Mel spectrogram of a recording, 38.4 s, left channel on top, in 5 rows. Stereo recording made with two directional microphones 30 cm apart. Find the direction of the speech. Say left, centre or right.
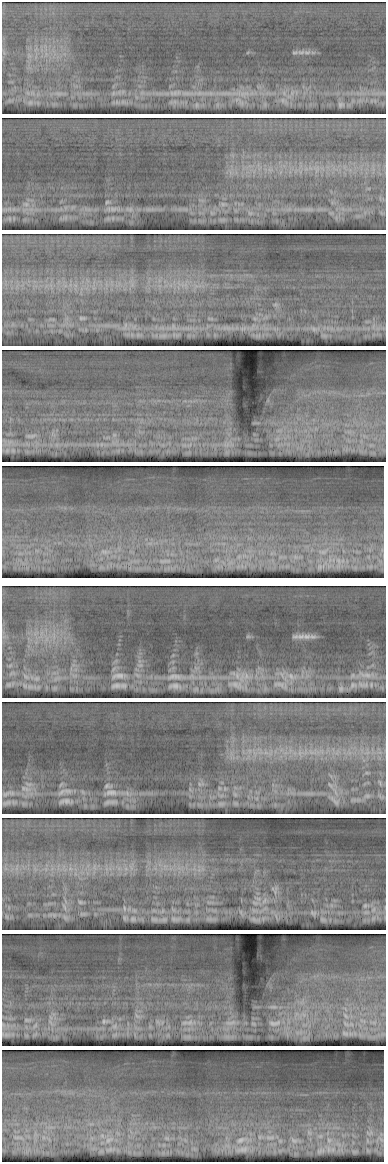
right.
